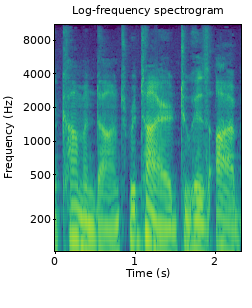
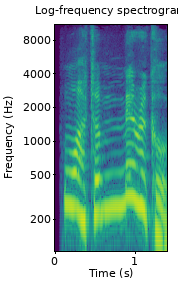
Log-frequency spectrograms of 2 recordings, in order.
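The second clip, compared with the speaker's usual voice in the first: high, ringing cry of wonder; joyful cry. Acted. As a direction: cry out in joyous amazement. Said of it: "cried Candide".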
